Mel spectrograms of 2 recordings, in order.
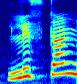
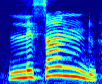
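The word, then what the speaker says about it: listen: अम रियम auditorium auditorium and लिस्टंड नहीं एल आई एस लिस और turned पढ़ दिया नहीं क्या पढ़ेंगे इसको लिसन यहां पर टी जो है ना ये इसका उच्चारण नहीं हो रहा।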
